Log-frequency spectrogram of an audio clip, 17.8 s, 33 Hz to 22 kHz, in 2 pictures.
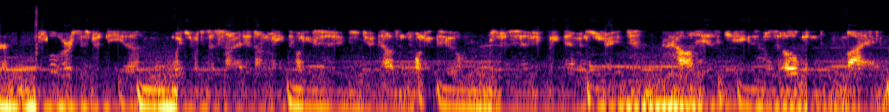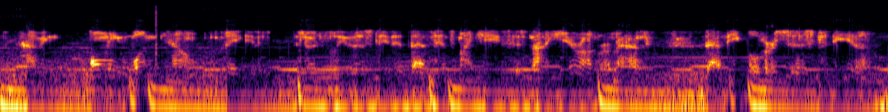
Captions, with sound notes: [Projector clicks on] People vs. Padilla, which was decided on May 26, 2022, specifically demonstrates how his [Projector sounds continues] case was opened by having only one count vacated. Judge Villeza stated that since my case is not here on remand, that People vs. Padilla,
